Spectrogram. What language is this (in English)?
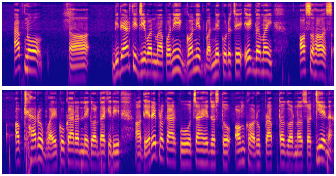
Nepali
